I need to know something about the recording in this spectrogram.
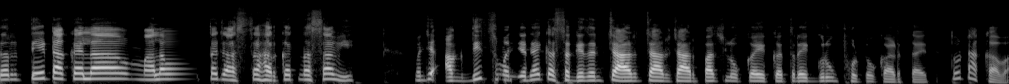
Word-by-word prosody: तर 225 +1 -1 0.2
ते 265 +1 +2
टाकायला 260 -1 +5 0.4
मला 220 +2 +2
वाटतं 245 +1 -6
जास्त 200 0 -3
हरकत 210 +3 -2
नसावी. 220 -4 -1 0.6
म्हणजे 195 0 -3
अगदीच 175 - -4
म्हणजे 190 -3 -3
नाही 225 +2 -1
का 230 - 0
सगळेजण 185 -2 -2
4-4 165 +1 +5
4-5 160 -1 +2
लोकं 160 0 -5
एकत्र 155 0 -4
एक 160 -2 -2
ग्रुप 165 -1 -9
फोटो 145 -1 -11
काढतायेत, 115 -3 -10 0.2
तो 270 - -9
टाकावा. - - -9
185 Hz, 145 wpm, -22 LUFS, 160-230 Hz, 0.6 s, टाकायला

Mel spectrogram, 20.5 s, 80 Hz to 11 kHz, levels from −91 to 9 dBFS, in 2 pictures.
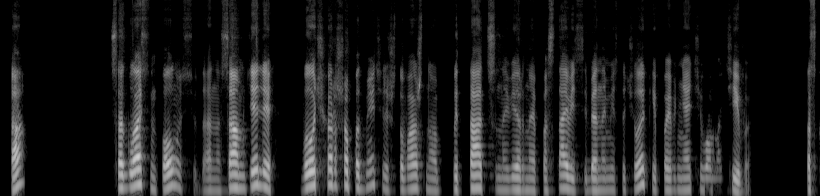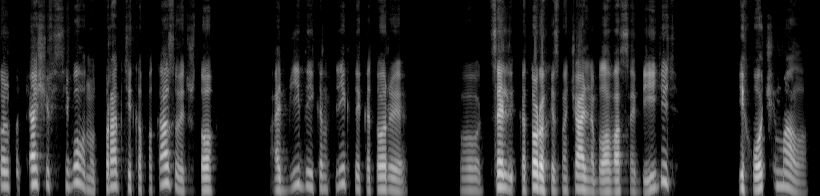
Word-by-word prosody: Да. - - +3 1.1
Согласен 185 0 +3
полностью, 180 +1 -3
да. 145 - -14
На 145 0 -20
самом 170 +3 +2
деле 190 -3 0 0.3
вы 175 - 0
очень 200 +1 +2
хорошо 210 -1 -3
подметили, 180 -1 -10
что 155 +1 -13
важно 160 -3 -7
пытаться, 170 +1 -3
наверное, 150 -1 -9
поставить 150 +1 -7
себя 145 0 -6
на 150 - -14
место 150 0 -20
человека 170 +8 -6
и - - -18
поменять 150 +1 -11
его 155 0 -12
мотивы. 150 -3 -9 0.7
Поскольку 195 -1 -4
чаще 220 -1 +5
всего, 200 +3 -3
ну, 155 - -11
вот 135 - -14
практика 175 -3 0
показывает, 165 0 0
что 155 0 0 0.7
обиды 185 +7 -6
и - - -14
конфликты, 175 +1 -9
которые, 150 -2 -1 0.7
э, 150 -1 -10
цель 180 -4 +7
которых 165 0 +8
изначально 150 0 +3
была 135 +1 +2
вас 135 0 0
обидеть 160 - -4 0.8
их 175 -3 0
очень 170 +5 +4
мало. 140 -11 -3
160 Hz, 135 wpm, -24 LUFS, 150-185 Hz, 1.1 s, которых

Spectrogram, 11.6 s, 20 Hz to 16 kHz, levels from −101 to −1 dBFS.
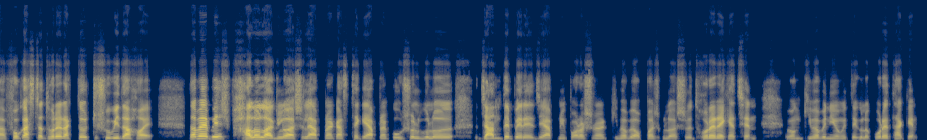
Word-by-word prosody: Focus 170 +2 +4
টা 175 - +1
ধরে 155 +2 +3
রাখতেও 200 +5 -1
একটু - - -8
সুবিধা 155 -2 +3
হয়। 120 -1 +1 0.5
তবে 245 +3 +8
বেশ 225 +1 +4 0.2
ভালো 160 +7 +7
লাগলো 135 -3 +4
আসলে 145 +2 -2
আপনার 145 0 -4
কাছ 135 - -2
থেকে 145 -1 -3
আপনার 135 +1 -8
কৌশলগুলো 140 +2 -7 0.6
জানতে 140 +1 +3
পেরে 135 -1 +1
যে, 130 - -6
আপনি 130 - -15
পড়াশোনার 135 +3 -6
কিভাবে 135 +2 -10
অভ্যাসগুলো 130 +1 -10
আসলে 125 0 -8
ধরে 135 +3 +2
রেখেছেন 125 -1 -1 0.4
এবং 125 - -10
কীভাবে 135 0 -7
নিয়মিত 125 0 -8
এগুলো 130 -1 -10
করে 145 0 -1
থাকেন। 125 -2 -3
140 Hz, 170 wpm, -24 LUFS, 130-150 Hz, 0.6 s, তবে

